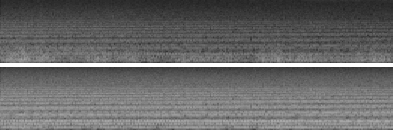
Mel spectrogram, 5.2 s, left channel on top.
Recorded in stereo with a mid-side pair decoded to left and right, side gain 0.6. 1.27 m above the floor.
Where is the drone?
65° right; by 5.3 s 70° right.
